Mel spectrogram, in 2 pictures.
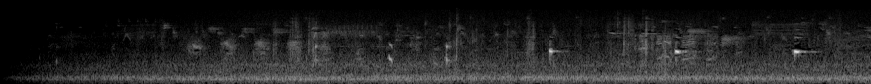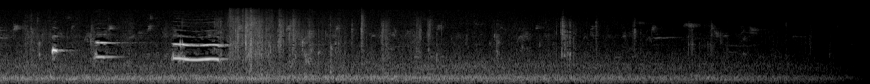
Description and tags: ag22jan2011t11
Recorded January 22nd, 2011, just after sunset.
